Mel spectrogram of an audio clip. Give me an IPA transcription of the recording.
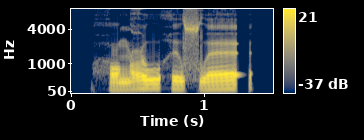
h ɔ ŋ ʕ uː h ɪː sʷ ɛː ʔ

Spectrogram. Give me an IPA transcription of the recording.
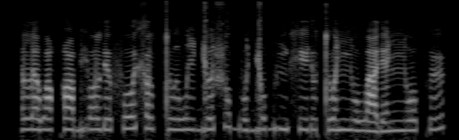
l ɐ w ɐ qʷ a b j o lˠ ɾʲ o f o xʲ ɵ lˠ tʷ i w i ɟ ɵ ɕ o b o ɟ o b i m xʲ ʉ ɾʲ ɵ tʷ a ɲ o w a ɾʲ a ɲ o k ʉ

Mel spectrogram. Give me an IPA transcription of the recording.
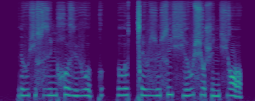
ɾ ʏ v ç ə ɬ z ʏ ɲ χʷ ə z y v ʊ k | l ʊ ǀ e v ɮ y ɬ i ç ɘ v ɕ ɔ ʃ ə ɲ ç ɔ

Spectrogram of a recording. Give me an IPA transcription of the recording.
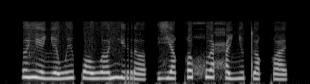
ə˦ lʲ æ˨ ʎ ɛ˨ w ɪ˧ p ɔ˨ w ʌ˨˦ nʲ ə˧ r ʌ˨ | zʲ ɛ˨ qʷ ɪ˦ χʷ ɪ˦ ħ i˨ ʎ ɪ˦˨ tʷ ʌ˨ qʷ ɛ˨

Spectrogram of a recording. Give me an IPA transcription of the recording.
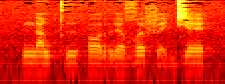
n a˨ w kʼ ɯ˨ h ɔ˨ r ə˨ ʁʷ ə˦ f ɛ̰˨ d͡ʑ ɛ˦

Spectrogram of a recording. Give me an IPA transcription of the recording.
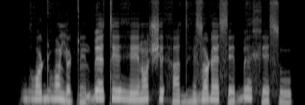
ɡʱ ɔ˥ ɖʱ ɔ̃˥ j ə˨ ʈ ẽ˨ ɓ ɛ˥ t ɪː˥ ɦ e˥ ɾ ɔ̃˥ ʃ ɪ˥ h a˨ dʱ ɪ˨ z ɔ˥ ɽ ɛ˥ s e˨ ɓ ɛ̤˥ x e˨ s u˨

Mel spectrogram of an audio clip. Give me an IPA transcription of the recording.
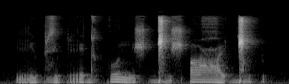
r i p z i p r ɪ d ʊ k ʊ n̪ ɪ ʃ ɡ͡ǁ ɪ ʃ ʔ ɑ ʕ ɪ ɡ͡ǁ ɪ p

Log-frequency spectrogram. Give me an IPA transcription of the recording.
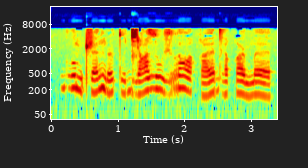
ɡʱ o˦˨ m ʈ͡ʂ ɜ˨˦ ŋ ə˞˨˦ tʷ ə˨˦ d͡ʑ ɑ˨˦ z u˦˨ ʒ r ɔ˦˨ q ɜ˨˦ dʱ ə˦˨ qʷ ə˞˦˨ m ɜ˦˨

